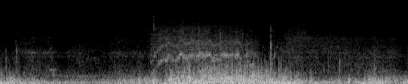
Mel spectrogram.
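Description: Wind buffeting the microphone: a dense low rumble that dips about a second in and then comes back fuller for a second or so.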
